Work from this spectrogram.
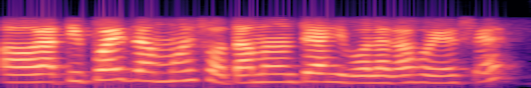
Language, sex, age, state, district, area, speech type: Assamese, male, 18-30, Assam, Morigaon, rural, conversation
